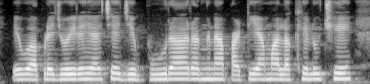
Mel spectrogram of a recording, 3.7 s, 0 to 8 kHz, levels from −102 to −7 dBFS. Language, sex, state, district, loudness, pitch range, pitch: Gujarati, female, Gujarat, Valsad, -16 LUFS, 180-190 Hz, 185 Hz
